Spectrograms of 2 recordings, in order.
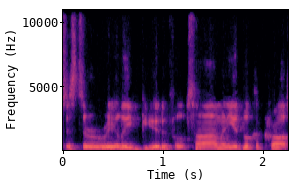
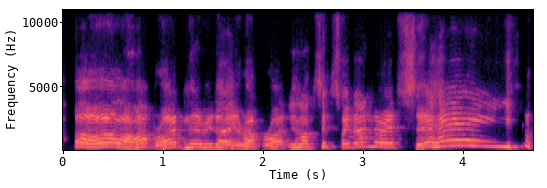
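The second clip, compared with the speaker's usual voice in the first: put-on much higher, louder old bloke, cracking with glee; Ron Palmer; 5 dB louder than usual. Old Ron telling the host he's still upright, high and gleeful. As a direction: crow it out like a spry old digger. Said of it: "He said".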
